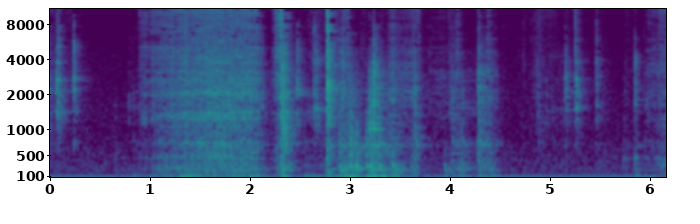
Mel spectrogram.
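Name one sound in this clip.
A hand saw cuts through plasterboard.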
